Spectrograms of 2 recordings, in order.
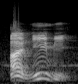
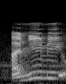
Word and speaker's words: anime: Você sabe o que é anime? Anime ou anime?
